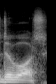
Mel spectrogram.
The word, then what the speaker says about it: divorce: rishabh how to pronounce it is not diverse it is divorce yes is it clear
